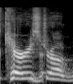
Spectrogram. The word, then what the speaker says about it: Kerry Strug: I'm hoping to stick the landing, and I want to say, is that the Kerry Strug call? – That is Kerry Strug.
